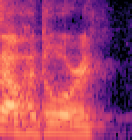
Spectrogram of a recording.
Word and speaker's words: Essam El Hadary: I believe it's El Hadary. – El Hadary then.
